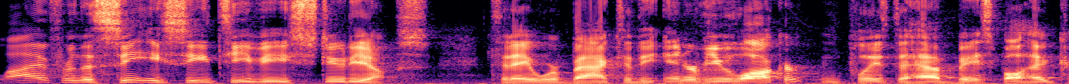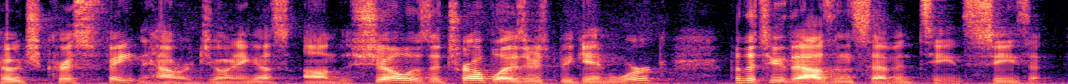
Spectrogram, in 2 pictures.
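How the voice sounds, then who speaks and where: A man's voice: mid-range voice, expressive, a little fast, hardly any pauses. A man hosting a sports interview show in a broadcast style, recorded in a TV studio.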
